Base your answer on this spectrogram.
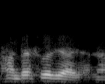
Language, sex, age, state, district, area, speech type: Hindi, male, 45-60, Rajasthan, Karauli, rural, conversation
